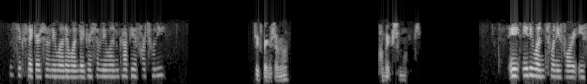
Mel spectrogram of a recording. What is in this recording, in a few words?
Superstition Dispatch, Mesa PD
